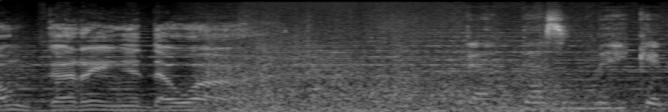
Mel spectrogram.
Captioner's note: flames roar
